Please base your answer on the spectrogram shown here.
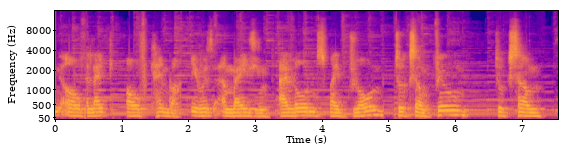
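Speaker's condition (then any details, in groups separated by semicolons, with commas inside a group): Mild cerebral palsy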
